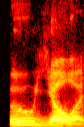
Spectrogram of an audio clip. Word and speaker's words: Ulloa: Ulloa, spelled Ulloa.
